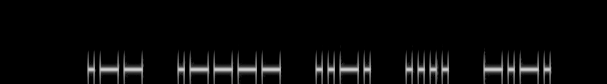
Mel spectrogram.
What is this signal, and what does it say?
Morse code, heard as a keyed tone, about 20 wpm, spaced as for 15 wpm, 700 Hz. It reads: W1FHC
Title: 179 Lesson 29g - Slash - Call Signs 20wpm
